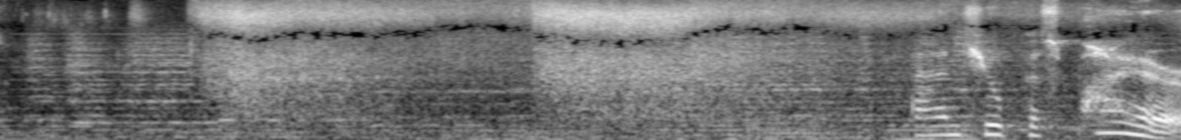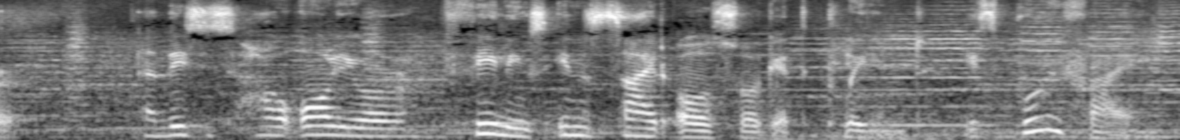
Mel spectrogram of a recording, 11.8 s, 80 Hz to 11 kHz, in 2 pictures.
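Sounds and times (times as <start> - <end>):
steam hissing from water thrown by hand onto hot sauna stones: 1.0 - 5.1
speech: 4.6 - 11.8.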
